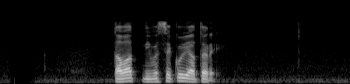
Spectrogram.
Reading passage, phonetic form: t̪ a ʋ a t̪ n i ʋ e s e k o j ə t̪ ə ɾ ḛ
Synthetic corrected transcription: t̪ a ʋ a t̪ n i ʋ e s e k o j a t̪ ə ɾ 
